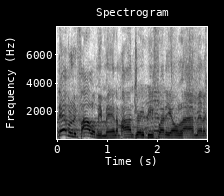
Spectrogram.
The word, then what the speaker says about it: Anderi: you ain't coming up that's pronounced andre i don't know if y'all been looking like who in the world is that and dairy i had them they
